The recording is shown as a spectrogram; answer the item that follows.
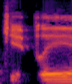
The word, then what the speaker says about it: Ghibli: I don't know how you say it. But Ghibli, yeah.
